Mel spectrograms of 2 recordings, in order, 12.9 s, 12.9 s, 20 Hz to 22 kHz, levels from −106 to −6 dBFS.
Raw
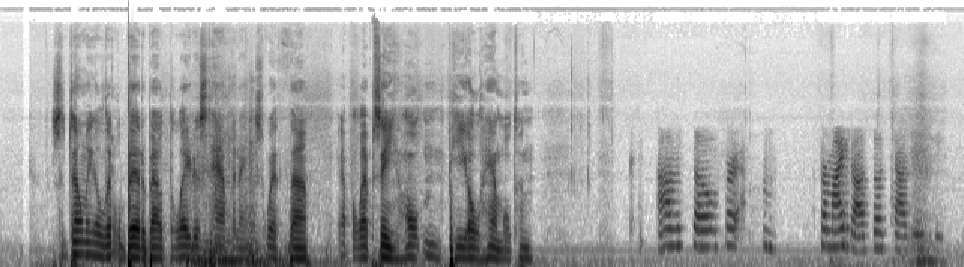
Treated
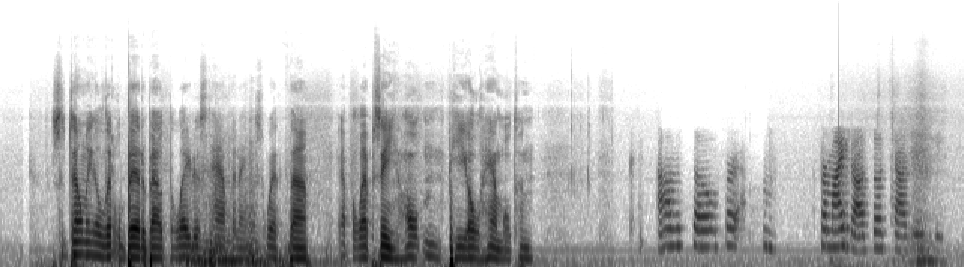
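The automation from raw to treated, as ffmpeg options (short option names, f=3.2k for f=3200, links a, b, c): -af "asetnsamples=n=441:p=0,asendcmd='2.26 lowpass f 1200;3.79 lowpass f 2100;8.81 lowpass f 1000;10.22 lowpass f 2400;11.16 lowpass f 4400',lowpass=2.5k"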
